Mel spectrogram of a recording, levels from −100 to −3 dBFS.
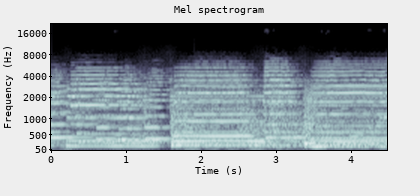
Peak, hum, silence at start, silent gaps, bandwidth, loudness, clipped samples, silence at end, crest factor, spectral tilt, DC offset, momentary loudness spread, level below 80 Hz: -4 dBFS; none; 0 s; none; 7.4 kHz; -15 LUFS; under 0.1%; 0 s; 12 dB; -5 dB/octave; under 0.1%; 2 LU; -54 dBFS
